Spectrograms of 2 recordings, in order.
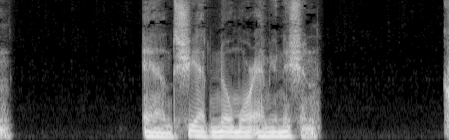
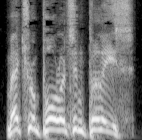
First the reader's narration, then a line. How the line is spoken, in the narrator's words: came the repeated shouts of at least a half dozen men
